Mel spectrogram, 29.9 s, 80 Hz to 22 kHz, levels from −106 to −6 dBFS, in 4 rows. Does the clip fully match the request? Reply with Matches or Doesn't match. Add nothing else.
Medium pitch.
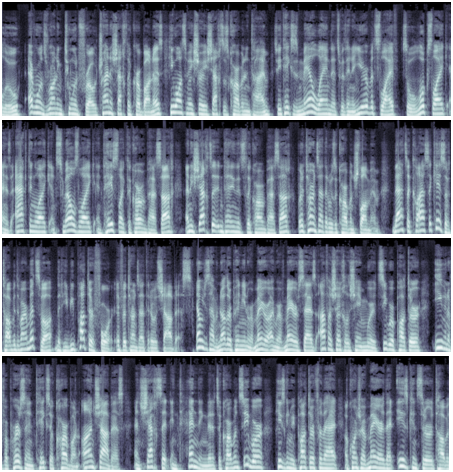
Matches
